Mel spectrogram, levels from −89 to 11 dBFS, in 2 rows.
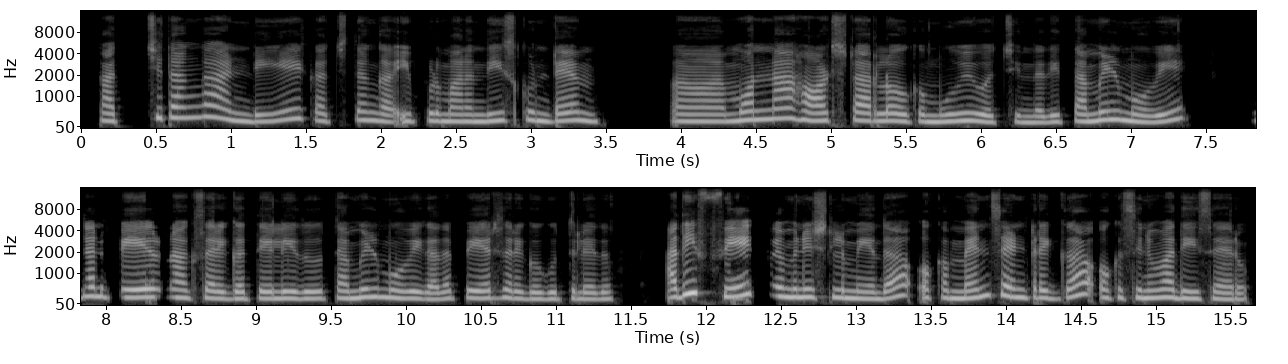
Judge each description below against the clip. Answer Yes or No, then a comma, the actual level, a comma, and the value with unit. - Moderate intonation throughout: Yes, average, 3.0 semitones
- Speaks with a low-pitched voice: No, high, 230 Hz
